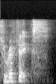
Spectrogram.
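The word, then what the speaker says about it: TREFX: Another project that was previously in there was something called TR effects pronounced terrifics.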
